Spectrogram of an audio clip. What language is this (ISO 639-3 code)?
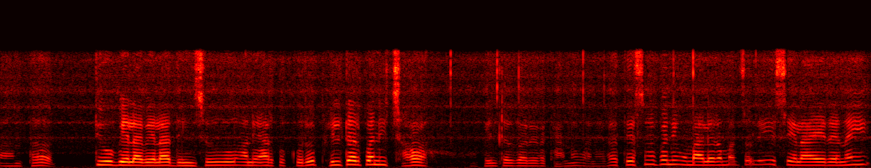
nep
